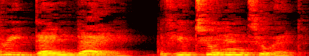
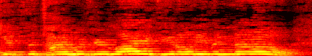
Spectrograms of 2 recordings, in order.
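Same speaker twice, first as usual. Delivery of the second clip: urging shout; 7 semitones higher than usual. Pretend. Urging leaf, shout heard.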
